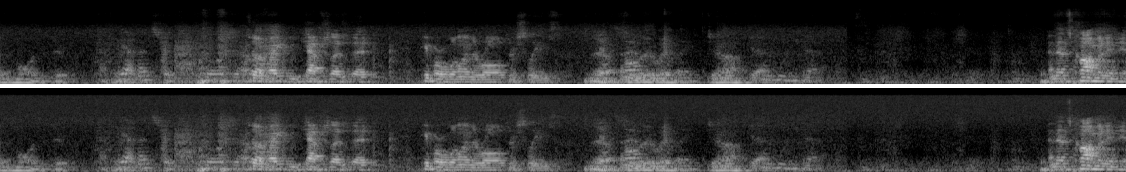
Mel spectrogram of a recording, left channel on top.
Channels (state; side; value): noise; right; hiss, 17 dB below the sound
